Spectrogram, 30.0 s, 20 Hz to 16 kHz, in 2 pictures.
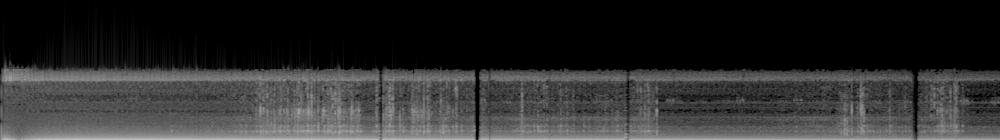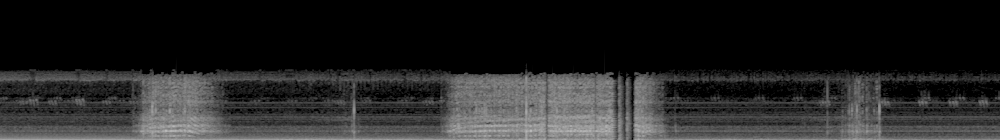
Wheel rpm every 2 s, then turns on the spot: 0, 0, 20, 20, 30, 0, 10, 10, 40, 20, 30, 150, 70, 0, 0.
4-10 12-16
